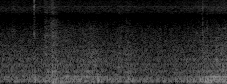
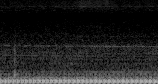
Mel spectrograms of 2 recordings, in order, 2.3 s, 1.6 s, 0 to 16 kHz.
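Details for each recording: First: 2008 BMW 328i after alternator replacement: starter drones steadily for about seven seconds turning the engine without catching; battery drained, owner blames an amplifier draining it. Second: 2008 BMW 328i after alternator replacement, air filter out: a smooth, even idle with a steady beat and no knocks or misses. Tach steady, idling slightly high, possibly due to the missing air filter; normal idle.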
